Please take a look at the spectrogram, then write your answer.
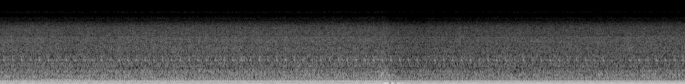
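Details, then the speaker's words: Saab 9-5 Aero after two years sitting, first start after sump work and new seals, fresh oil: steady, even low idle hum with no knocking or misses; healthy idle, smoking expected. "Sounds really good."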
